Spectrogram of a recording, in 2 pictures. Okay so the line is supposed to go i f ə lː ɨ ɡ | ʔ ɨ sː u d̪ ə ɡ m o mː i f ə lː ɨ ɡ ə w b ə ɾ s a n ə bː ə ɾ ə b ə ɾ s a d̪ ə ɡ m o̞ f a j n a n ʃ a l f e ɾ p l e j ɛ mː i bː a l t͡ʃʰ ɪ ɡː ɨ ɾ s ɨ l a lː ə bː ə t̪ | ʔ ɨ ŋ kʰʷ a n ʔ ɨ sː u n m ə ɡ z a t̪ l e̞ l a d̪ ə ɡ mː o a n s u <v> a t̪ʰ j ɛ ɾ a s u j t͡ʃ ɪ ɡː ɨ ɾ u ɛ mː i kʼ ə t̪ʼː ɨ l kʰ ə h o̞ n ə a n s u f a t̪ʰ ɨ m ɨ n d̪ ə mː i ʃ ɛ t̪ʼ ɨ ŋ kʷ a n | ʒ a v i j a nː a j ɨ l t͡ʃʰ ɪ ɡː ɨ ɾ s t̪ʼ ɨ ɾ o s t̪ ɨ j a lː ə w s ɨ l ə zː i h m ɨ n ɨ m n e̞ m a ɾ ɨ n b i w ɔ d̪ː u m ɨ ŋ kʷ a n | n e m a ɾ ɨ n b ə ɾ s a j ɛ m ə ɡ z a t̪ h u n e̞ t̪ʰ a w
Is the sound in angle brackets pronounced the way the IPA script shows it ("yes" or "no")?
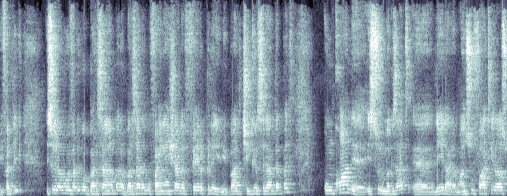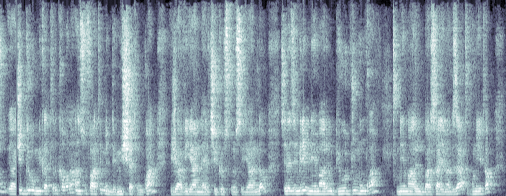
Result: no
